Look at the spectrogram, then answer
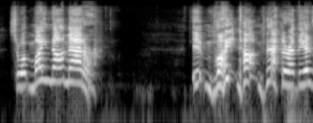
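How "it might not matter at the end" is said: laughing mid-sentence. Real, not acted. Fan laughing that the call might not matter, laughing. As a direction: let a laugh break through the words.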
